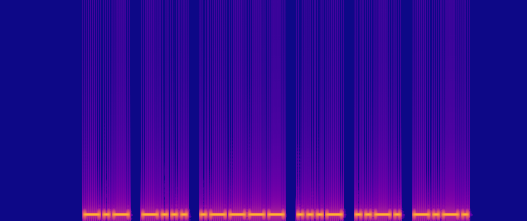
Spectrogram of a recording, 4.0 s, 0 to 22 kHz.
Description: Morse code, heard as a keyed tone, about 30 wpm, 700 Hz. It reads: KB1VFC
